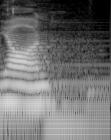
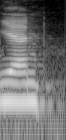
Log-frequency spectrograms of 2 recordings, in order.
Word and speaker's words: Yan: I've Been calling him Yawn. She called him Yan.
